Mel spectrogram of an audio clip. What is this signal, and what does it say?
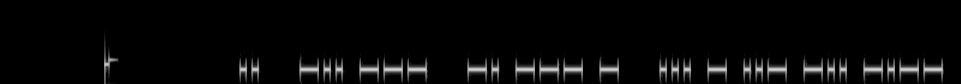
Morse code, heard as a keyed tone, about 21 wpm, 700 Hz. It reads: I DO NOT STUDY
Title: Sentences from Top 1000 Words - Review Part 1 - 20wpm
